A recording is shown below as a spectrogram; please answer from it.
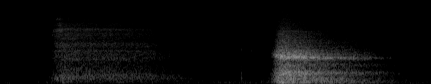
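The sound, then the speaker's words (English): Deep breathing during a morning meditation: a long, soft inhale, a brief pause, then a louder, breathy exhale like a sigh that trails off slowly. “Today's mantra is: inhale peace, exhale love.”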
